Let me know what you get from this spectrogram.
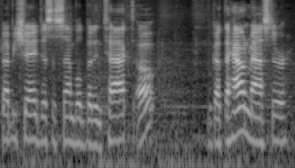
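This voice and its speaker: A man's voice: on the high side, fairly even intonation, moderate pace, a bit bright. A man streaming a video game with casual live commentary and wry asides.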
